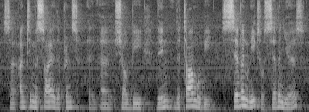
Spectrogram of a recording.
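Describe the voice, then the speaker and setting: Halting man explaining scripture. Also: mid-range voice, darkish tone, slight background noise. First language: not Hebrew. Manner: halting, many restarts and fillers, checks in with "okay?". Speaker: Bible teacher. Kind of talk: unscripted screen-share Bible study.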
